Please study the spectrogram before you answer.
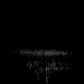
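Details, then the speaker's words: Dog snoring while asleep in a bed over a heat pad: a single soft, whistling nasal snore with a faint wheezy tone. "So there's the heated bed on the shelf, and then directly under where Amira is snoring right now is a heat pad, and then their bed over the top, and that's where Amira is."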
